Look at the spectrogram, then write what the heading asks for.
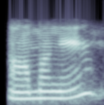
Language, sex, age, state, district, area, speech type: Tamil, female, 30-45, Tamil Nadu, Namakkal, rural, conversation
